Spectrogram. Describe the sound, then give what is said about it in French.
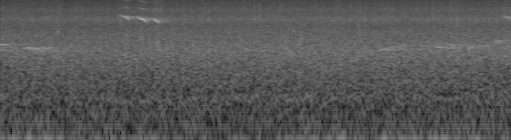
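Spring rain shower with a steady, even hiss of falling rain that stays at a constant moderate level throughout, with no voices. “Juste une ondée. Ondée printanière.”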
